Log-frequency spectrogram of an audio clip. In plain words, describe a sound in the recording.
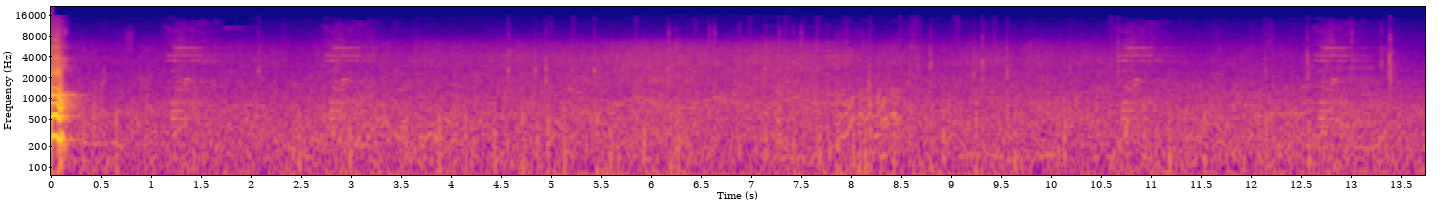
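A busy street crowd murmurs in the background.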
